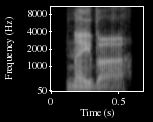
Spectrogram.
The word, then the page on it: neighbour: British English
